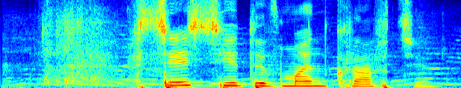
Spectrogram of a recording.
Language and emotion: Russian, neutral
